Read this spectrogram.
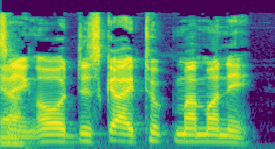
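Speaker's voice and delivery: mock, put-on Jamaican accent. Recounting a man complaining that a guy took his money, fake Jamaican accent. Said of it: "fake jamaican accent guy".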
